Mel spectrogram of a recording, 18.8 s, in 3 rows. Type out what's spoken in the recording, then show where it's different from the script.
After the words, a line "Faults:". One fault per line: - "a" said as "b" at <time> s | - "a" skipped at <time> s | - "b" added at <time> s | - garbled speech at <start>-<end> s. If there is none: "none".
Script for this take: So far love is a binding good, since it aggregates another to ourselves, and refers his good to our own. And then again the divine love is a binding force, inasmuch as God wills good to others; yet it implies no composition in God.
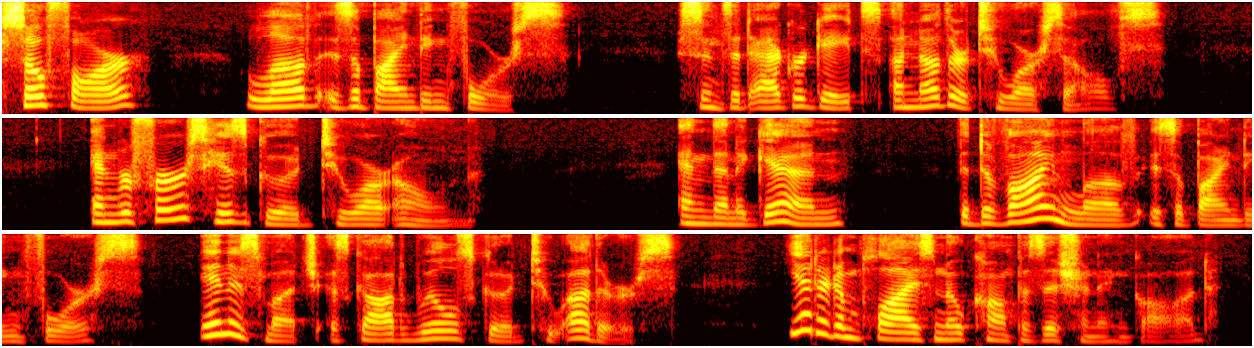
So far love is a binding force, since it aggregates another to ourselves, and refers his good to our own. And then again the divine love is a binding force, inasmuch as God wills good to others; yet it implies no composition in God.
Faults:
- "good" said as "force" at 2.2 s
